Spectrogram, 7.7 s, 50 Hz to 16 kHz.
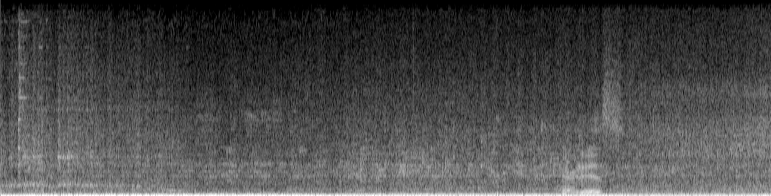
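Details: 1984 Dodge Power Ram, new carburetor not squirting from accelerator pump, distributor and coil replaced: engine runs unevenly with an irregular low beat, sagging and dying; rough running. Owner suspects fuel starvation and an electrical fault.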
